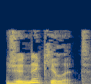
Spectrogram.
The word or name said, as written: geniculate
